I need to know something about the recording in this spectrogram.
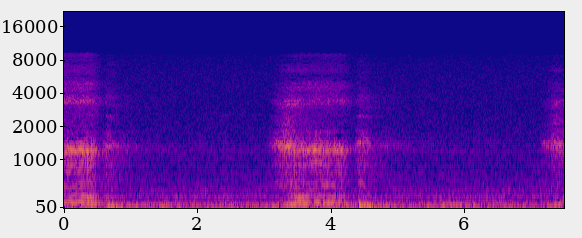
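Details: Soft, low, throaty snores repeating every few seconds against faint room hum, recorded with the SnoreLab app; snoring during sleep.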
